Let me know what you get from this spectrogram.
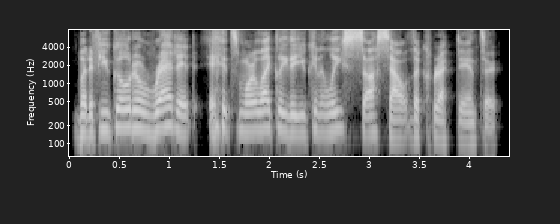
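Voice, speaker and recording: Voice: medium pitch, fairly quick, no room sound. Casual podcast co-host in a dry recording. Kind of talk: casual movie discussion chat.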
